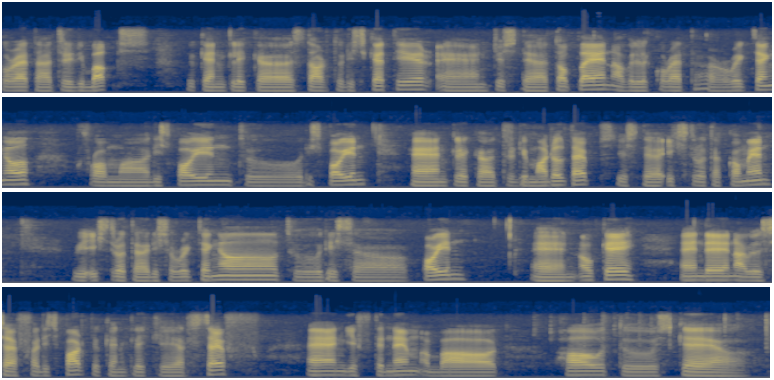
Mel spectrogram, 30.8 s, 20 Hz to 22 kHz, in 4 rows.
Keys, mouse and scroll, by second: 3.4 click, 16.2-18.0 middle drag, 18.0-19.9 drag, 19.9 middle click, 21.1 click, 24.9 click, 28.1-30.7 typing.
